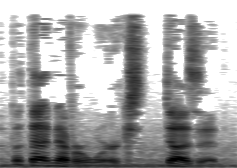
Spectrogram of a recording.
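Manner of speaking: ordinary delivery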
